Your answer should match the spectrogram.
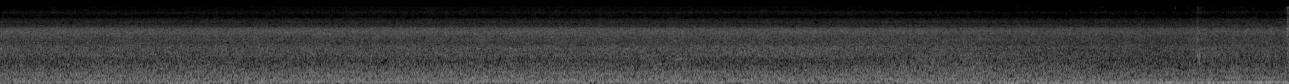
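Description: Steady rushing of a nearby waterfall, an even unbroken noise.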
